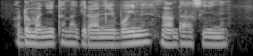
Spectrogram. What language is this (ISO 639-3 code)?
kik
